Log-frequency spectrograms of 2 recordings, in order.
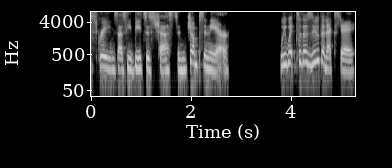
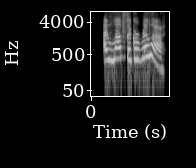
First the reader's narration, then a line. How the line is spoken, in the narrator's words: cried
